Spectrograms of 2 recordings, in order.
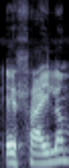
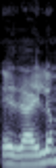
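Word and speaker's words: asylum: कुछ लोग एसाइलम पढ़ते हैं, कुछ लोग एजाइलम पढ़ते हैं, आप अपने हिसाब से प्रोनाउंसिएशन कर सकते हैं, बस याद होनी चाहिए चीज़ें।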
